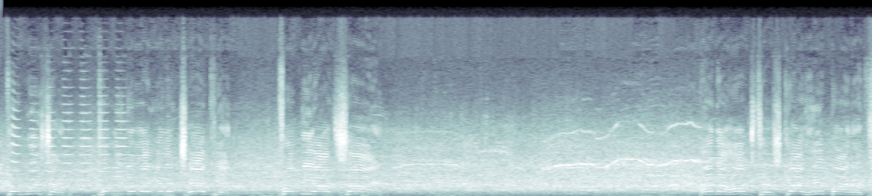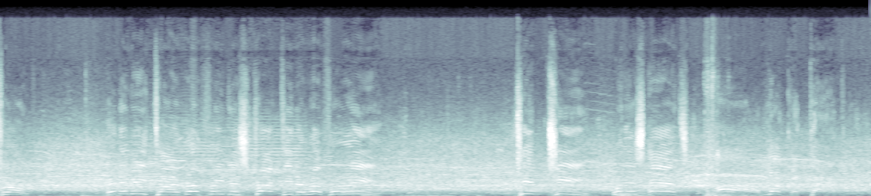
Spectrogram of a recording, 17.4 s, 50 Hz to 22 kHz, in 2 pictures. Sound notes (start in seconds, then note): 3.8 audience cheering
